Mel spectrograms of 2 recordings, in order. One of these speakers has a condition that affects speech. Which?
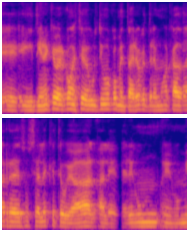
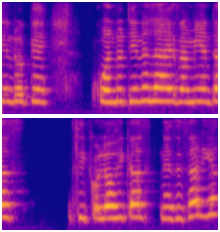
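The second: cerebral palsy; from birth; affects speech.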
